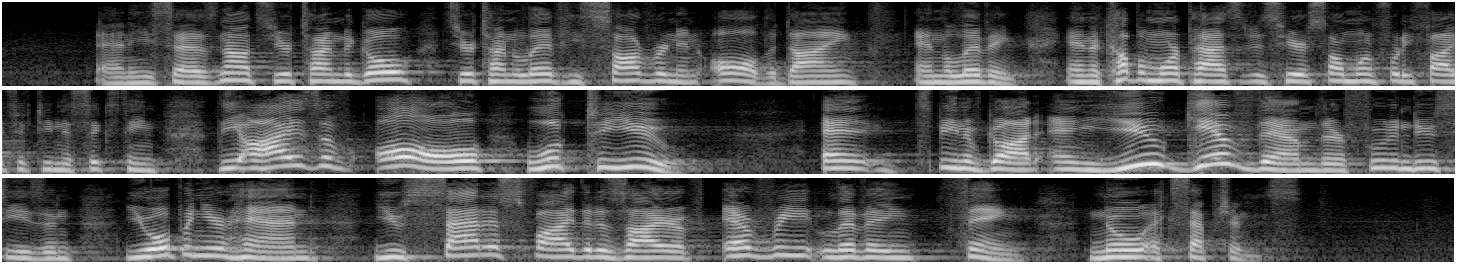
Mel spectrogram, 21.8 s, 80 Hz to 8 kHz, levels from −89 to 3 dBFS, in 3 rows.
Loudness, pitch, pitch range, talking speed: -16 LUFS, 200 Hz, 180-220 Hz, 185 wpm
